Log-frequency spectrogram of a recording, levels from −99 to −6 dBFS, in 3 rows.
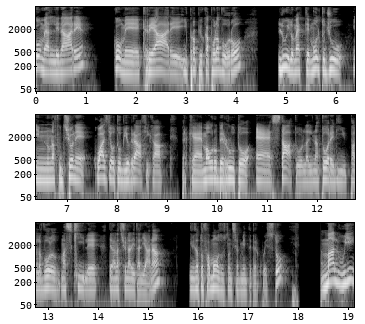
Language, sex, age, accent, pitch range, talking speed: Italian, male, 20-39, native, 125-150 Hz, 115 wpm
